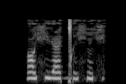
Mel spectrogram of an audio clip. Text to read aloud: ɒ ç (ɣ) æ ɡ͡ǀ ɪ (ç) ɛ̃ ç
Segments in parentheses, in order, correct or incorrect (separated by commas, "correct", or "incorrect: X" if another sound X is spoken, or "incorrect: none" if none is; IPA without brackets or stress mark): incorrect: j, correct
